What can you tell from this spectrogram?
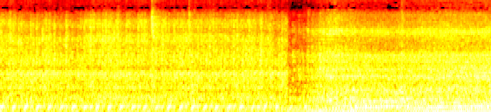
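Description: Truck engine running steadily. About three seconds in it dips briefly, then runs louder and deeper.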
